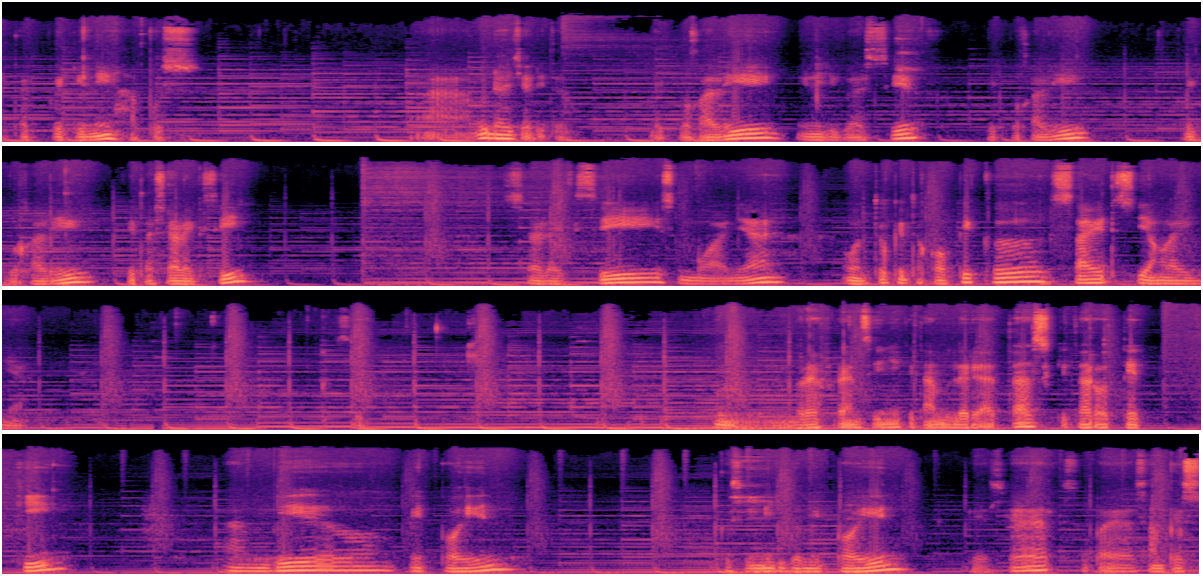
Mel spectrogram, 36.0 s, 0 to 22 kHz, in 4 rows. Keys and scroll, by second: 1.2 BackSpace, 14.2 o, 19.1 space, 22.7 o, 27.0 q.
